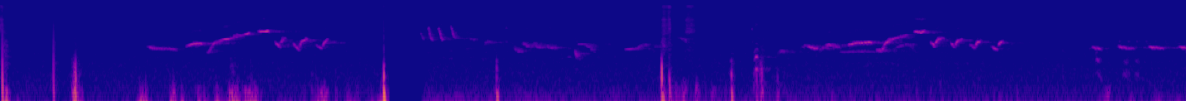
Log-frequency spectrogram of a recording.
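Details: White-rumped shama singing in lively bursts: clear whistled phrases that rise and fall, quick rattling trills and sweeping slurs, broken by short pauses, with sharp knocks and clicks in the background.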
